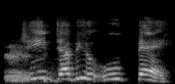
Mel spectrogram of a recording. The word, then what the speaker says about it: GWUP: And I'm a fellow of this organization, GWUP is how they say it.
